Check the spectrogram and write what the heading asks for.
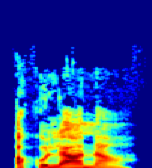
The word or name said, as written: अकुलाना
